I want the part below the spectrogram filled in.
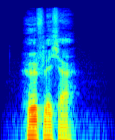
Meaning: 1. comparative degree of höflich 2. inflection of höflich: strong/mixed nominative masculine singular 3. inflection of höflich: strong genitive/dative feminine singular
- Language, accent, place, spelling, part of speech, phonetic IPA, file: German, Germany, Berlin, höflicher, adjective, [ˈhøːflɪçɐ], De-höflicher.ogg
